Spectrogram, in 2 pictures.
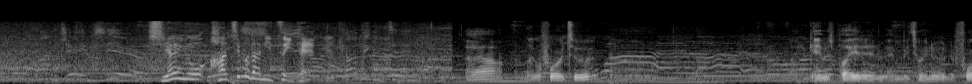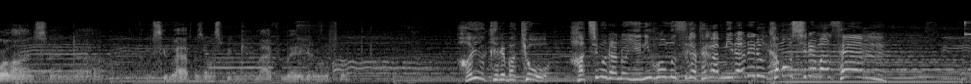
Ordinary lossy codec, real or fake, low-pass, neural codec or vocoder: none; real; none; none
